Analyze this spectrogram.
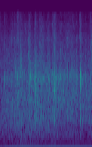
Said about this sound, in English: Give the Lord a great hand clap for that.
